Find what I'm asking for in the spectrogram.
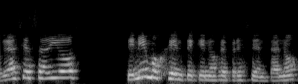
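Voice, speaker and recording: Moving at a fairly quick pace, a woman speaks with ordinary pitch variation. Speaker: radio host. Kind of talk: radio interview. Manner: halting.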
